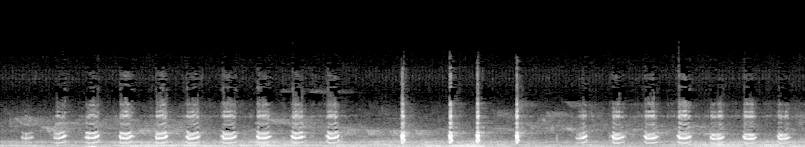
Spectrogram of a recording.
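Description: Turkey friction pot call worked with a wooden striker, running a series of yelps at about four notes a second, then a few sharp clucks, then a second run of yelps. This is soft calling meant to pull in a quiet gobbler.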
